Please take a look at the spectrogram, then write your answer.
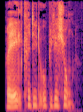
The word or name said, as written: realkreditobligation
